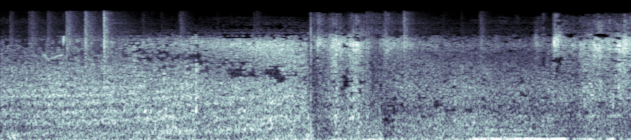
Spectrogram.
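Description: A tall power-plant smokestack toppling in a demolition: a continuous loud rumble as it falls and crashes down, with wind buffeting the microphone.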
